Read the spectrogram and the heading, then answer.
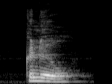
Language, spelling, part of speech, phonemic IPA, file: Dutch, knul, noun, /knʏl/, Nl-knul.ogg
- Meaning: 1. a boy or young man, guy, kid, dude 2. a crude boor, lout, sull; the diminutive often lacks the derogatory connotation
